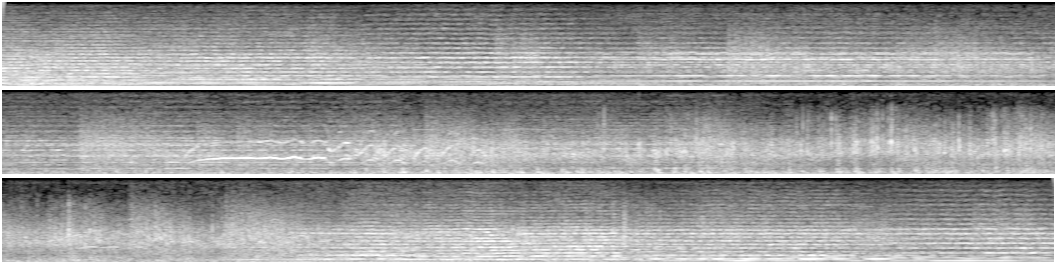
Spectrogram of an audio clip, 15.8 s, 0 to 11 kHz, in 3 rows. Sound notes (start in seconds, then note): 2.1 moves to tense sorrowful music; 6.2 horses whinnying; 7.6 fire roaring; 11.5 sorrowful music grows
